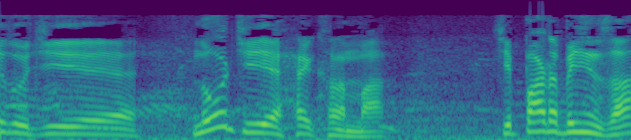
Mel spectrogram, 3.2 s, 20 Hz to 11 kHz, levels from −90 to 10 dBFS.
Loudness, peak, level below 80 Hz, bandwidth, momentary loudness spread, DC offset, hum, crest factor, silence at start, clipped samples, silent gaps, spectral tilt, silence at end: -17 LUFS; 0 dBFS; -38 dBFS; 7.8 kHz; 10 LU; under 0.1%; none; 16 dB; 0 s; under 0.1%; none; -5.5 dB/octave; 0 s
